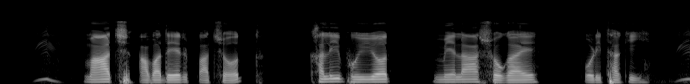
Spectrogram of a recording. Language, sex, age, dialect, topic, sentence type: Bengali, male, 18-24, Rajbangshi, agriculture, statement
